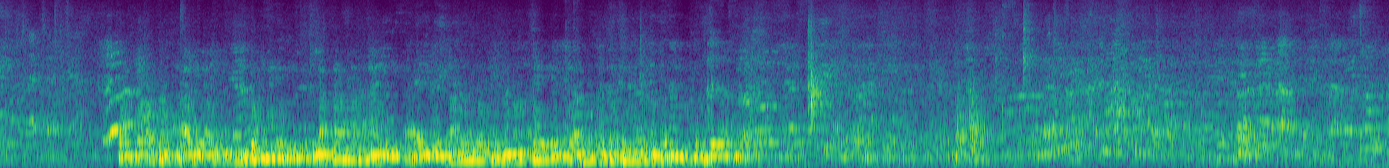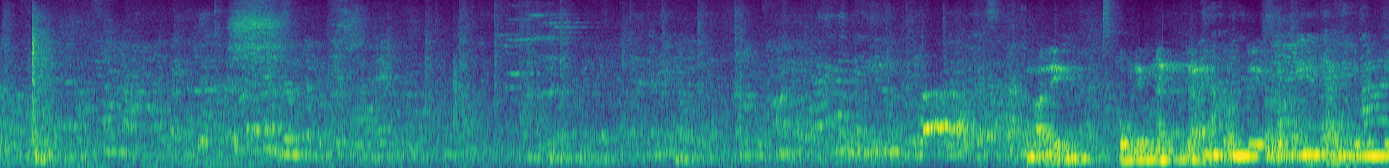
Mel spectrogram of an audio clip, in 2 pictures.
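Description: A pen taps against a board.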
